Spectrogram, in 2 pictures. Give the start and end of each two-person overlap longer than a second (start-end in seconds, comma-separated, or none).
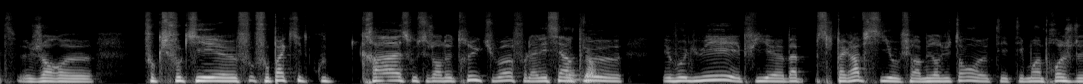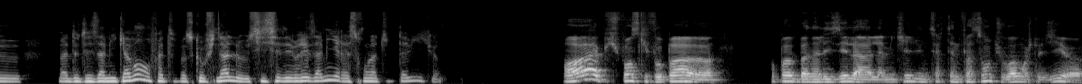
none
